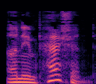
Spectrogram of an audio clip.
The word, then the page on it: unimpassioned: British English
